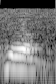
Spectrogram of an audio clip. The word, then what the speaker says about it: dường: Rồi chữ dường á, nguyên chữ tàu đặt là dưỡng. Nó mình đọc là dường, thì cung dưỡng, cung là cung cấp, dưỡng là nuôi dưỡng, cung cấp và nuôi dưỡng, không có gì hết.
